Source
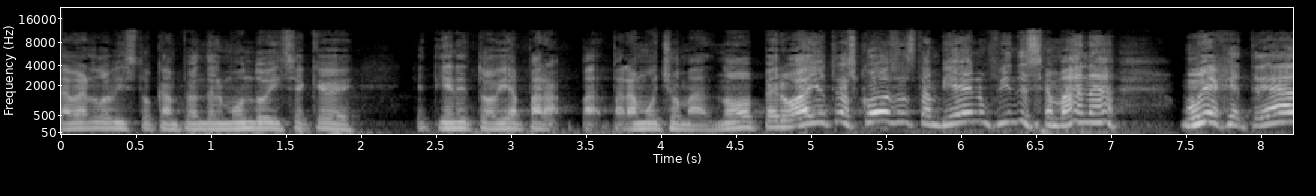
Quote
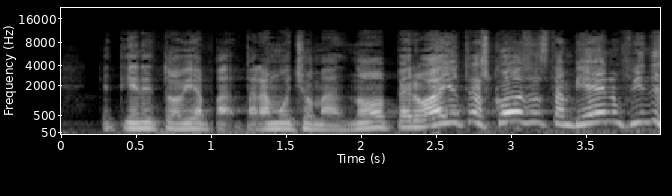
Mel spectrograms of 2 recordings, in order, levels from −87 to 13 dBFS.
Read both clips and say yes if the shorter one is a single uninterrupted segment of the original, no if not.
no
